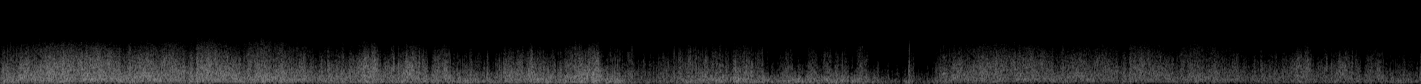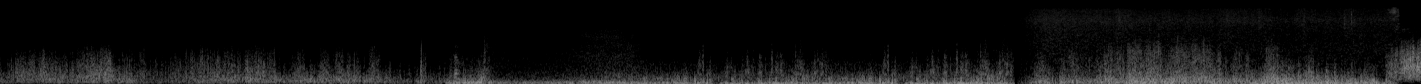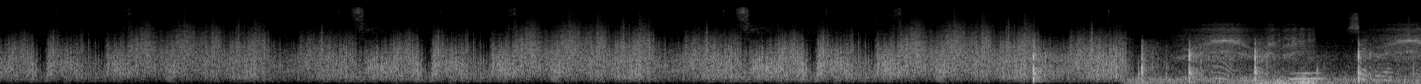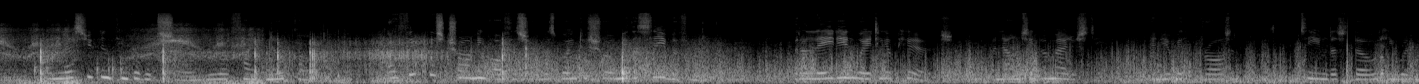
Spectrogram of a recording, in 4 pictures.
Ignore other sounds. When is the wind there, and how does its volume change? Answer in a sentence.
The wind can be heard from 0.0 to 56.7 s, getting quieter then louder.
